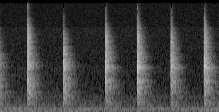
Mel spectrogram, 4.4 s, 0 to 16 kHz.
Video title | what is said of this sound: RotorWay Título 1 | you should notice a solid sound resonating from the blade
